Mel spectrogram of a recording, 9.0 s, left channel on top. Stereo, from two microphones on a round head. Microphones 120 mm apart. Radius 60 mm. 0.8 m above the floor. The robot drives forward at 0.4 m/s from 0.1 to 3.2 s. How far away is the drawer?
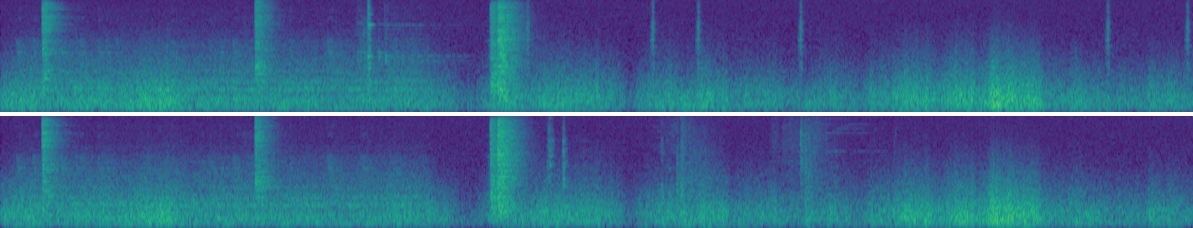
About 1.3 m.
